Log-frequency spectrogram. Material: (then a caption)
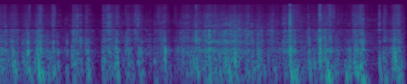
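Nonwoven fabric. A white disposable respirator-style face mask of nonwoven fabric, soft and hollow with yellow elastic straps, is squeezed, crinkled and scratched with fingertips and short painted nails. Rapid, uneven bursts of dry crinkling and scratchy rustle follow one another with almost no ring between them.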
